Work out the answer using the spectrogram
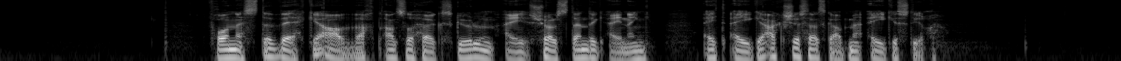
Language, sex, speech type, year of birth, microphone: Norwegian, male, read, 1985, Shure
